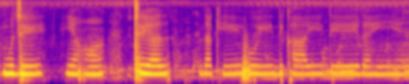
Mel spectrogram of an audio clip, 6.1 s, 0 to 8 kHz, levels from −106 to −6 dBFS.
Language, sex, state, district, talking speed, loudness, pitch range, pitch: Hindi, female, Madhya Pradesh, Katni, 90 wpm, -18 LUFS, 255-265 Hz, 260 Hz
